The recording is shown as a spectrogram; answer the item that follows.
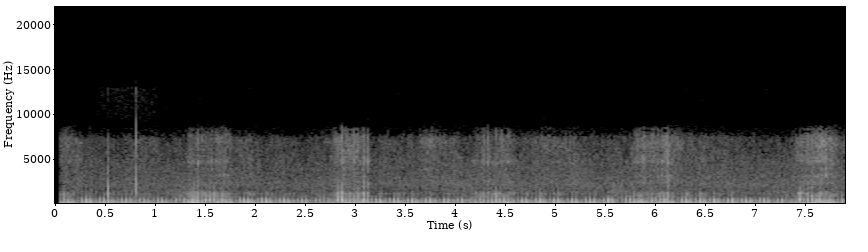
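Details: Baby tiger sleeping comfortably in an incubator, snoring loudly: a steady low rumbling drone with pulsing texture, broken by short breathy rasps at irregular intervals.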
